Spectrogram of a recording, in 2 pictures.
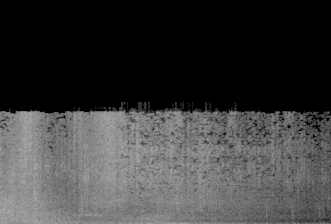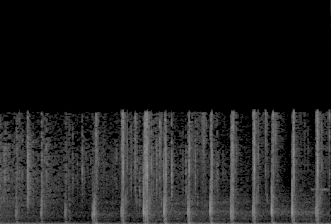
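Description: A fire spell cast in the Hogwarts Legacy video game: a loud roaring burst that fades over a few seconds, followed by a run of sharp crackling pops and clicks at irregular intervals.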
